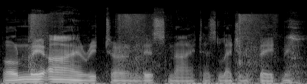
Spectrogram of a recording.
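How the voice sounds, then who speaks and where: A man playing a lonely, uneasy traveller who narrates a gothic horror tale in a brooding, halting, theatrical way. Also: deep voice, noisy background, natural voice. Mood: solemn, brooding. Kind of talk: dramatic scripted horror narration.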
